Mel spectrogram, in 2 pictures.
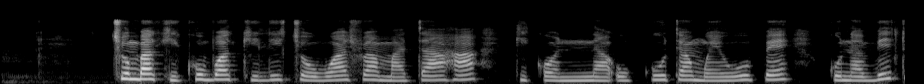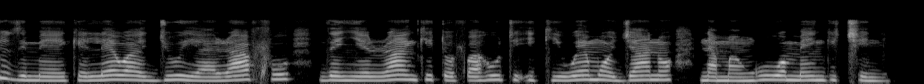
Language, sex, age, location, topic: Swahili, female, 25-35, Nairobi, finance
